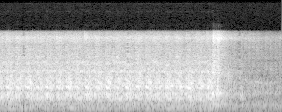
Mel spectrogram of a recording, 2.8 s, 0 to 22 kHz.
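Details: C4 Corvette with Crossfire fuel injection, fuel pump relay pulling in and fuel heard reaching the injectors: starter spins the engine at an even rapid churn but it never catches; crank, no start, owner suspects the ECM.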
